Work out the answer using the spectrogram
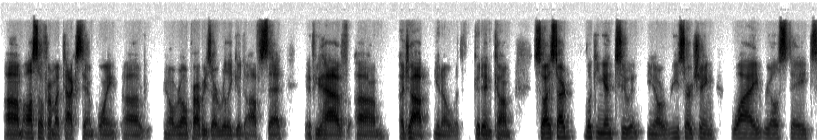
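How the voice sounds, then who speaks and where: A man's voice: lowish voice, level tone, normal speed. A man speaking on a meeting panel, plain and matter-of-fact, with many ums. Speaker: panelist, real estate investor. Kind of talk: casual panel talk.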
